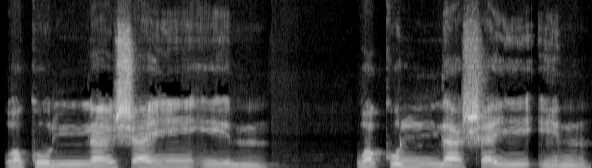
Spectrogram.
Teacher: এরপর দেখুন, ওয়া কুল্লা শাইইন, ওয়া কুল্লা শাইইন, শাইইন ইজহার, এখানে কোনো আমরা গুন্না করব না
